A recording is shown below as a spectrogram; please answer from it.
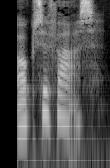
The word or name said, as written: oksefars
